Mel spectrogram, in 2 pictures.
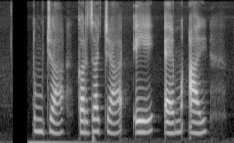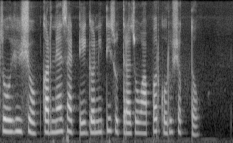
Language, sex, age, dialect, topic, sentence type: Marathi, female, 18-24, Southern Konkan, banking, statement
